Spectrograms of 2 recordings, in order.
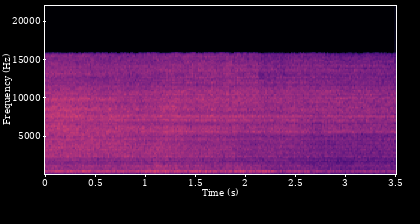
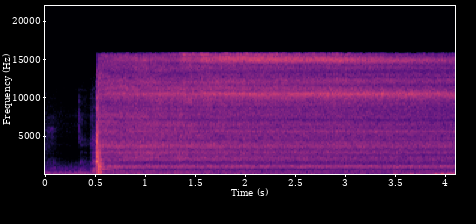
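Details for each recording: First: Ronseal Precision Finish Fence Sprayer being depressurised before the pump handle is removed to top up paint: a steady, bright hiss of air venting that slowly eases off. Normal pressure release. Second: Ronseal Precision Finish Fence Sprayer switched to the first (accuracy) setting, microphone held next to it: a sudden sharp release, then a steady high hiss. The pressure relief valve is venting because this setting needs less pressure.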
